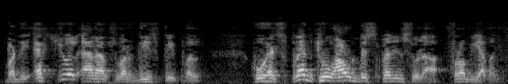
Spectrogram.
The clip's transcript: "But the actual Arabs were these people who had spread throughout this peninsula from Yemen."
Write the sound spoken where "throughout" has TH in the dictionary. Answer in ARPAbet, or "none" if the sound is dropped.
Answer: T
